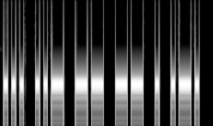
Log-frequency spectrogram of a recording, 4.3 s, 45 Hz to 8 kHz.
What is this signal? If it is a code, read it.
Morse code, heard as a keyed tone, about 16 wpm, 250 Hz. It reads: SUMMER
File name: morse-training-15WPM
